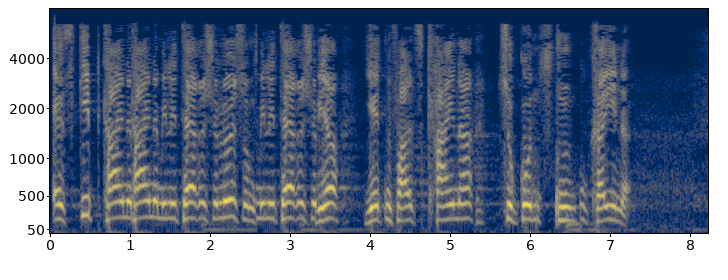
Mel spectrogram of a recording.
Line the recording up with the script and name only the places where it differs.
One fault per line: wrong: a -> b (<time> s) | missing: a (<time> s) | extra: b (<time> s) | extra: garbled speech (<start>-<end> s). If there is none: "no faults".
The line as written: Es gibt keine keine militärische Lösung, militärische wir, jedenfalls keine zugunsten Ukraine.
no faults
